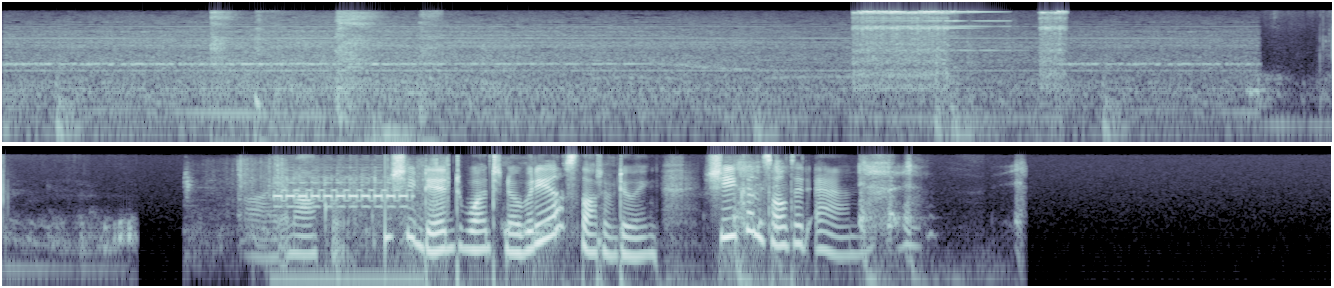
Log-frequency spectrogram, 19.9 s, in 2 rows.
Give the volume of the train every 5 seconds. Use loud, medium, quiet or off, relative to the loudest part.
loud, medium, off, off.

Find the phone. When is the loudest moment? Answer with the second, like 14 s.
13 s.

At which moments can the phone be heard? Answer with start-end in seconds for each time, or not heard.
6.3-8.0, 11.9-13.2.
